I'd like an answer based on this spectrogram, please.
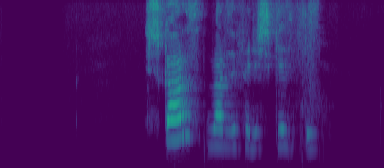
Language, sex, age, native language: Icelandic, male, 9, Icelandic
